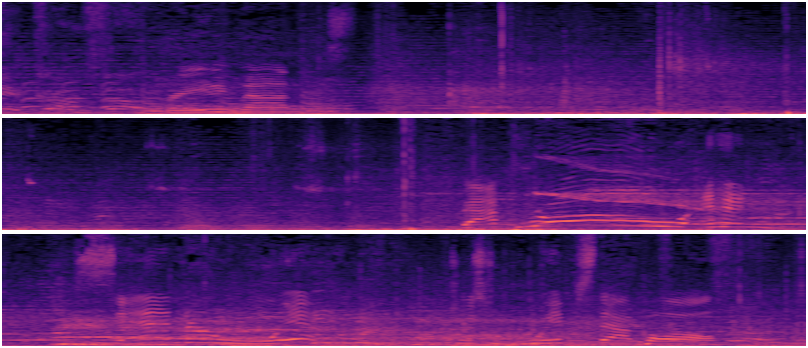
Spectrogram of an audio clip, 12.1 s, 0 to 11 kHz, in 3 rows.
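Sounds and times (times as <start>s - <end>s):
indoor arena noise: 0.0s - 12.0s.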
